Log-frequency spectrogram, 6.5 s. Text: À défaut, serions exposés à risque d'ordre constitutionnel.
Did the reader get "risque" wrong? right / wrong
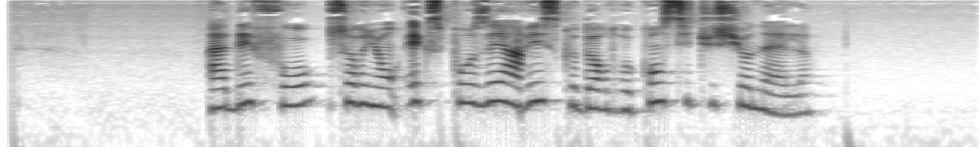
right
